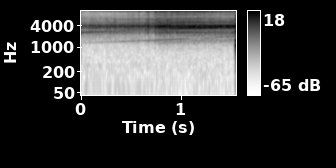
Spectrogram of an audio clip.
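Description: A small comic rocket keychain toy that doubles as a flashlight sounds its launch effect: a steady, high-pitched electronic whine holding one tone, ending with a sudden louder burst.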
